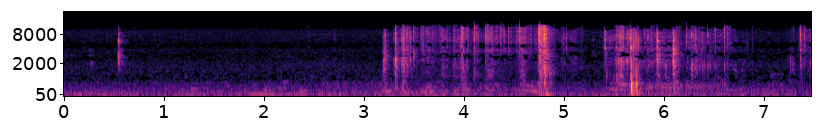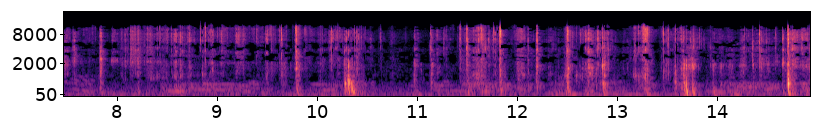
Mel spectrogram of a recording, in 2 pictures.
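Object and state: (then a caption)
Glitter-coated soap bar. A solid rectangular red soap bar with a glitter coating, held in a hand with long nails, is shaved across its coated surface by a utility knife blade. After about three seconds of near silence with a single faint tick, bright, crisp scraping and crackling begins, with sharp snapping peaks. It pauses briefly around seven seconds, then resumes in dense bursts through to the end.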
